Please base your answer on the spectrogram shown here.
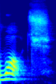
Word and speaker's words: watch: But this with the time on it is a "watch". So it's not a watch; it's a watch, so it's short "o" sound, "aw", as in "orange".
